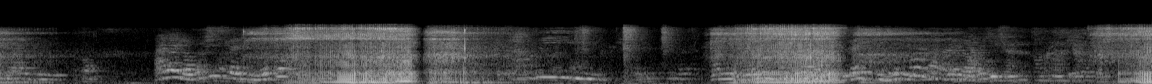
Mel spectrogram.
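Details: Adult man snoring in his sleep after an evening of heavy drinking (vodka orange): loud, harsh, rattling snores with snorting on each breath.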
